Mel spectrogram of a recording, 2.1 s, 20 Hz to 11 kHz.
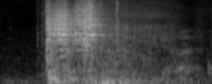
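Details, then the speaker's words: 1979 GMC Sierra after the starter was replaced: short, clean crank with no grinding or gear clash, then the whir dies away evenly; the starter grinding problem is fixed. "Yep. Now that's perfect. That just needed another starter."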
